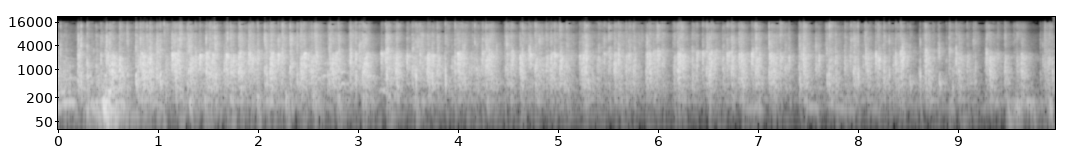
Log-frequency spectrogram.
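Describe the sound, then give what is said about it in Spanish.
An audience applauds the Lord, clapping steadily for the full ten seconds, a dense wash of many hands at a constant loud level with no voices standing out. “Le vamos a dar un aplauso más al Señor.”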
